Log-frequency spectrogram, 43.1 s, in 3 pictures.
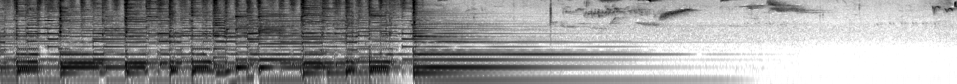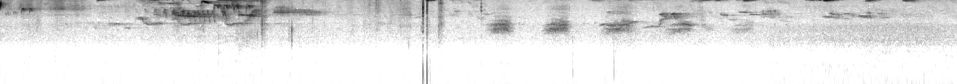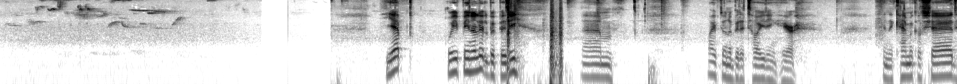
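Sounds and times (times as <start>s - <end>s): guitar note: 0.0s - 11.2s
outdoor background hiss: 0.0s - 32.6s, 33.3s - 43.0s
songbirds chirping: 0.0s - 32.6s, 33.7s - 43.0s.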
